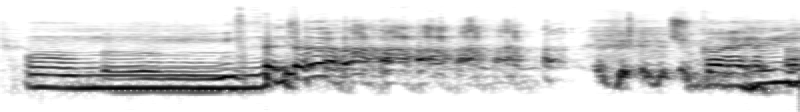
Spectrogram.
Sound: laughing

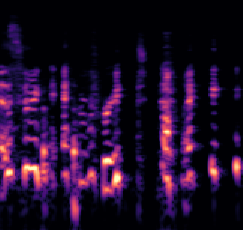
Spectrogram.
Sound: laughing

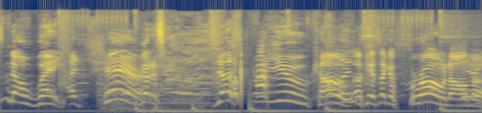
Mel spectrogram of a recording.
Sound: laughs

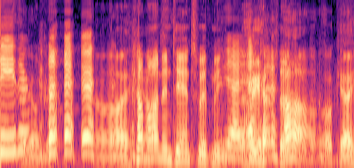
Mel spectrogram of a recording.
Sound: laughs

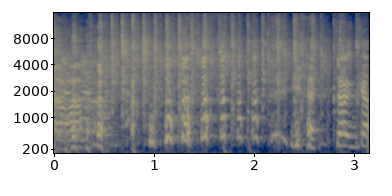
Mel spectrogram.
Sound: wheel clacking

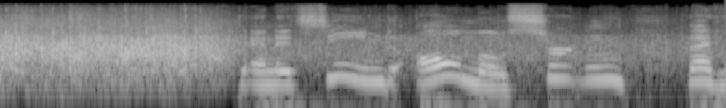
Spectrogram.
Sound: applause

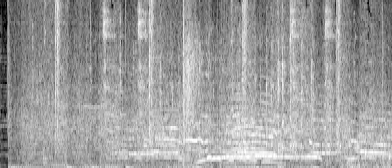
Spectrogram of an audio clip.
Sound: dramatic music; crowd cheering

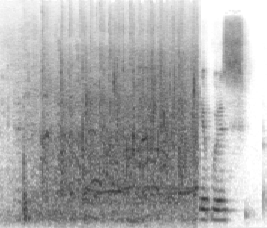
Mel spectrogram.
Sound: audience laughing; audience applauding

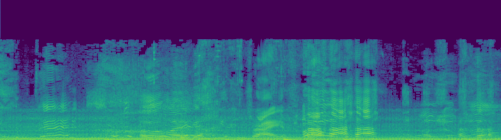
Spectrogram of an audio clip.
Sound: laughs

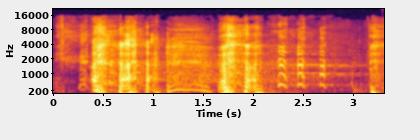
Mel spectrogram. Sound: laughing

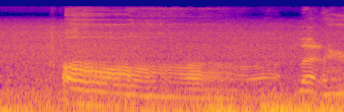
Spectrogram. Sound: groaning

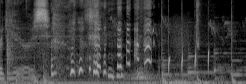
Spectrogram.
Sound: laughing; upbeat music

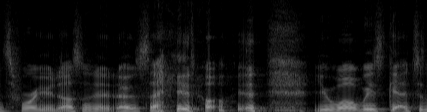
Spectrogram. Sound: laughs

